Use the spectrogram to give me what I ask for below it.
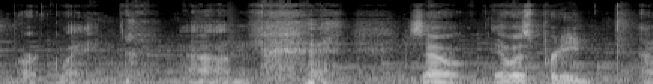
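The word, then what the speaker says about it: Park Güell: um i learned that it is not pronounced park well it's a parkway so it was pretty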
